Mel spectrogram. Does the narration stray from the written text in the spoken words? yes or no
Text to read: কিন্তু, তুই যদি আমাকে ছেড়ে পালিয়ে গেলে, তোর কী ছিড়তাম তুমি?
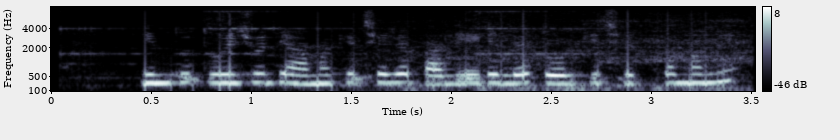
yes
